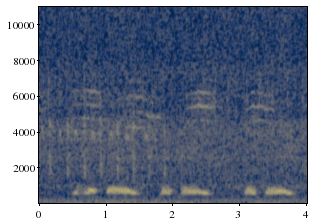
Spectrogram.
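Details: Spotted dove used as a decoy, taken out of a breeding cage three days earlier: three paired coos, each a short note then a longer, falling one, over steady low background hum.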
